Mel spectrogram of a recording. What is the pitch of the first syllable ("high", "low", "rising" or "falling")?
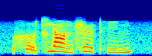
low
